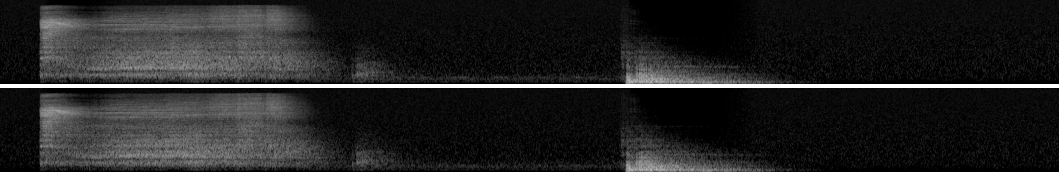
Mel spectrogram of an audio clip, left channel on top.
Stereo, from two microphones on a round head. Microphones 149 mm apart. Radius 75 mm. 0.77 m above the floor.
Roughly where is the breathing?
Centre.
